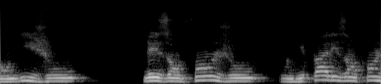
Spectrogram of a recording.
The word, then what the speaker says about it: jouent: prend on dit pas jouant on dit joue les enfants jouent on dit pas les enfants jouant on ne prononce pas le e t on dit les enfants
